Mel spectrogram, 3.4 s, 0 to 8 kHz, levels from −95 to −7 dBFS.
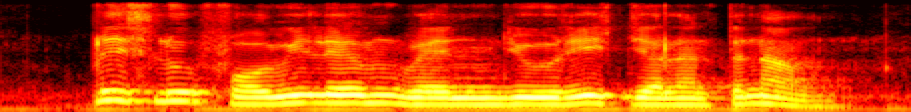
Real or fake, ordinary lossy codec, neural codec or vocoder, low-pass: fake; none; codec, 16 kHz, 4.8 kbps, FACodec; 7.2 kHz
